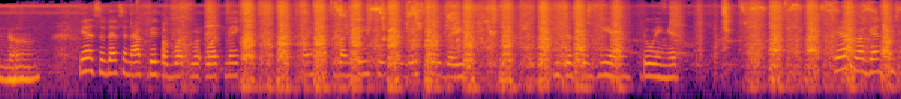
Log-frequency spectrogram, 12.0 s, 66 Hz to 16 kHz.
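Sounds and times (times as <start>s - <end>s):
handsaw cutting wood: 1.8s - 12.0s.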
